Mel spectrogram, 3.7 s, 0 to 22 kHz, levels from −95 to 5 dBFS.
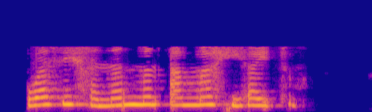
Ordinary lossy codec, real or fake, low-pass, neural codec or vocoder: AAC, 16 kbps; real; 7.2 kHz; none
